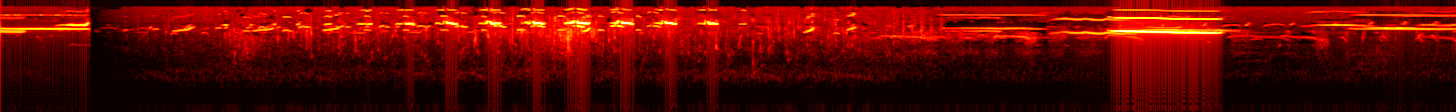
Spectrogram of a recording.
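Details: Black guillemot vocalizing: a rapid run of high, sharp twittering notes, about three per second, fading into overlapping thin whistles and a loud, steady piping note near the end.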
